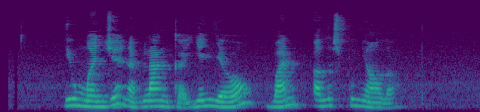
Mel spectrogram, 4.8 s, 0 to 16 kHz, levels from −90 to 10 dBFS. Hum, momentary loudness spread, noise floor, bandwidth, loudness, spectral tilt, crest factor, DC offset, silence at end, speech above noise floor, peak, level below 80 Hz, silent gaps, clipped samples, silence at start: none; 7 LU; -63 dBFS; 10 kHz; -31 LUFS; -7 dB/octave; 18 dB; under 0.1%; 0.8 s; 33 dB; -14 dBFS; -82 dBFS; none; under 0.1%; 0.65 s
